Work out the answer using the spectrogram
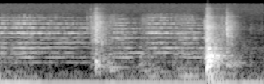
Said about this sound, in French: La porte s'est ouverte.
